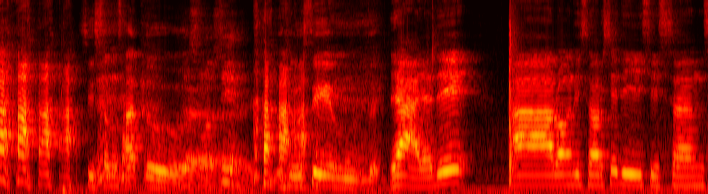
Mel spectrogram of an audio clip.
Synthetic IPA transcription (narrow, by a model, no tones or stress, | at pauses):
sisəŋsat̪usissinjad͡ʒadi | əɾuaŋdisɔrsidisisən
